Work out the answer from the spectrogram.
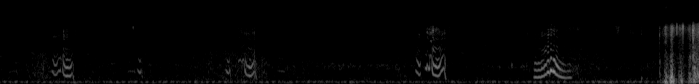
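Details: Francolin calling: a few short, harsh notes with looping, rising-and-falling shape, spaced irregularly over several seconds against steady low hum, ending in a loud broadband burst.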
